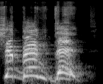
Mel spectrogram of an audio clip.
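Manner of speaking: very loud, high, put-on Jamaican accent. Telling a family story and switching into a jamaican accent. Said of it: "In my Jamaican accent".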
